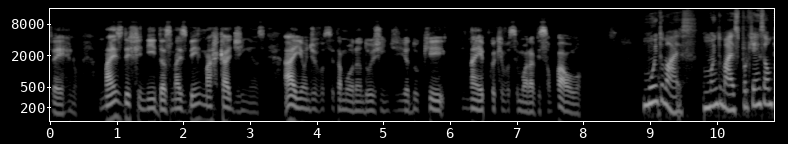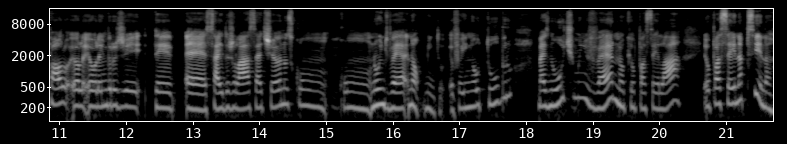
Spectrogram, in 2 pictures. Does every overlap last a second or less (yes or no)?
yes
